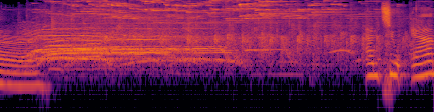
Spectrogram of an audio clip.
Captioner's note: applause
